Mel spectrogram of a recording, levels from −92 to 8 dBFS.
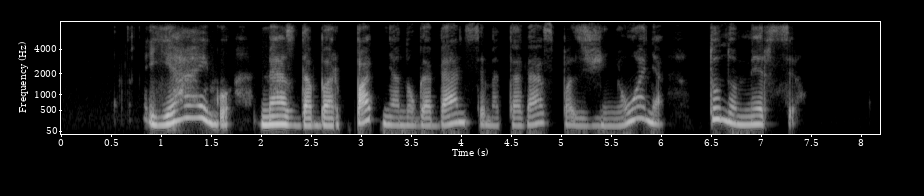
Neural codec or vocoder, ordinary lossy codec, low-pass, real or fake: none; Opus, 24 kbps; 7.2 kHz; real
